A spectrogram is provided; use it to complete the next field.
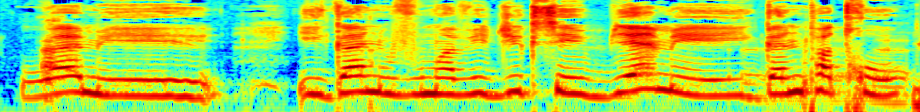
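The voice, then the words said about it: Marseille southern French accent. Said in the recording (French): “C'est un Marseillais ... est-ce que tu as un peu l'accent ? ... il a l'accent”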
